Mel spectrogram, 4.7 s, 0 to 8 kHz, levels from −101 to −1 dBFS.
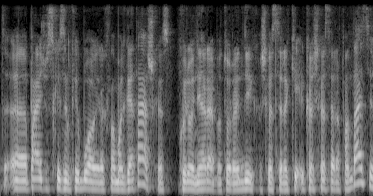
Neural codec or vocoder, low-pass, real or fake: none; 7.2 kHz; real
